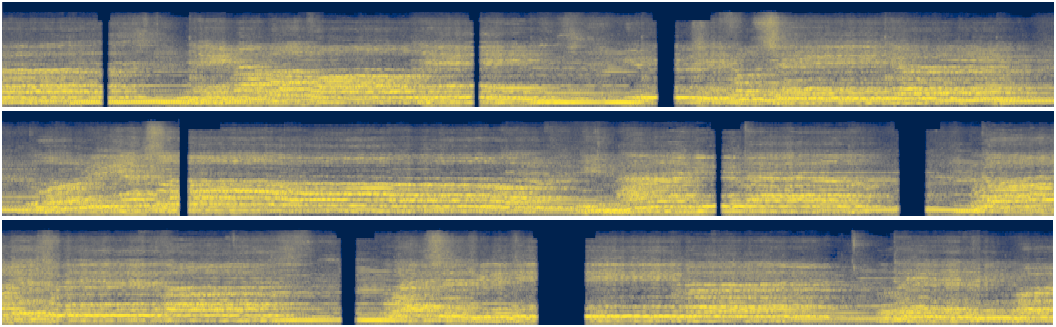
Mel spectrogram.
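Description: A choir singing a slow hymn, a recorded version played back in the room. The sound cuts out abruptly to silence for a moment several times.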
